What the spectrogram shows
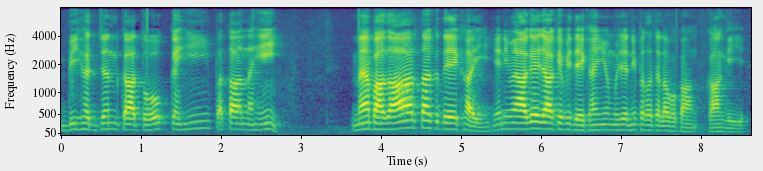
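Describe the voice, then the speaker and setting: A man's voice: medium pitch, close to an everyday voice. A man reading the lines of a simple young servant girl in a storybook lesson, calling out in a rush. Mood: flustered. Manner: shouting out in a rush.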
